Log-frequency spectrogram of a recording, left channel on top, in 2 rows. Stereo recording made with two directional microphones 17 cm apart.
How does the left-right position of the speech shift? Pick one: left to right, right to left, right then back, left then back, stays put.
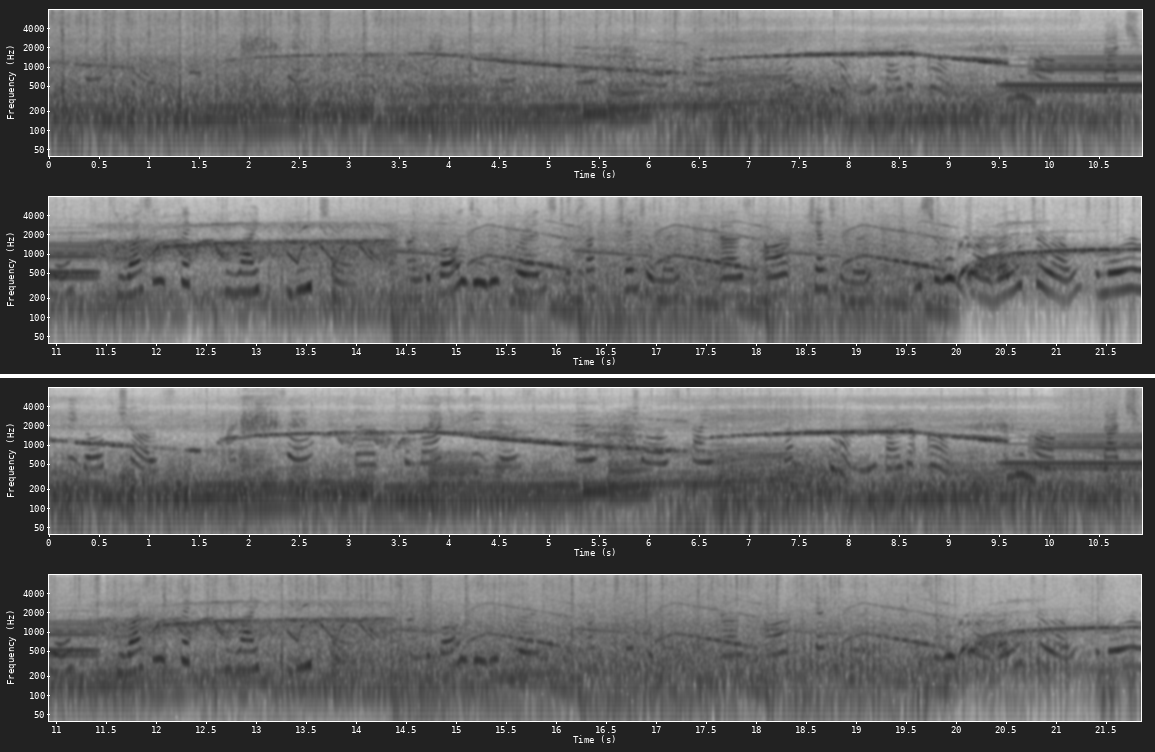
right to left.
